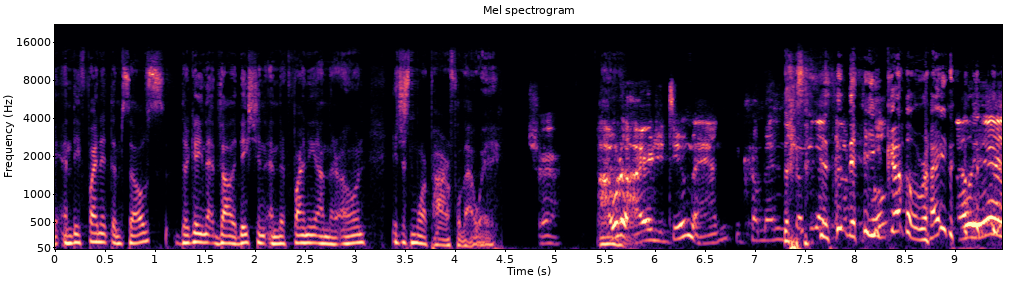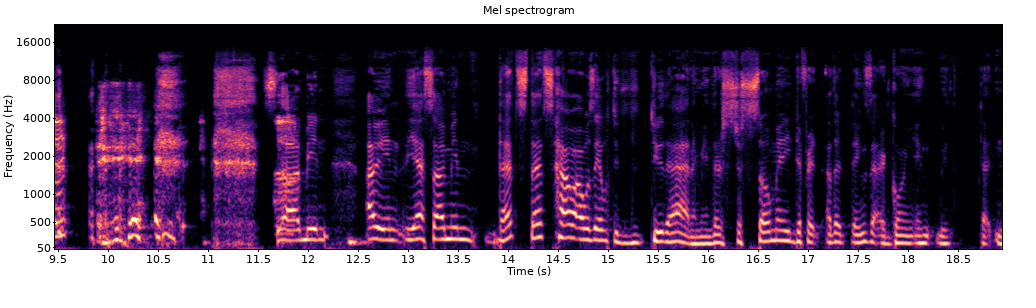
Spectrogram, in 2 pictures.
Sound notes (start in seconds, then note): 8.6 laughs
